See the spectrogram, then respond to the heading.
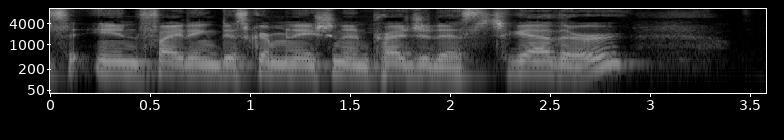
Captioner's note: speaking French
